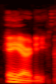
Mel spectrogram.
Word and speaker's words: Cotard: How do you spell it? Cotard. – Oh, okay. That's how it sounds. Okay. That's because I'm pronouncing it as close to the letters as I can. – It's pretty phonetic.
